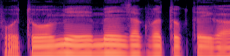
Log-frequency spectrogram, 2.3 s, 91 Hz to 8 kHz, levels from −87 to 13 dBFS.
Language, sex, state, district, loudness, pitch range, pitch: Wancho, male, Arunachal Pradesh, Longding, -15 LUFS, 100-110 Hz, 105 Hz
